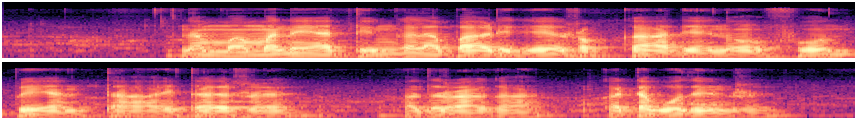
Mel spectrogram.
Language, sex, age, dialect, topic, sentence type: Kannada, female, 36-40, Central, banking, question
